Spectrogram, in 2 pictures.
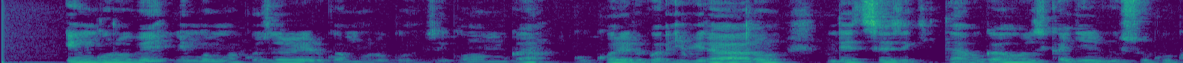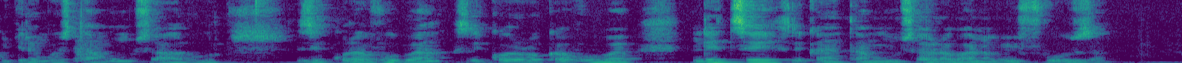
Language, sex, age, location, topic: Kinyarwanda, male, 25-35, Kigali, agriculture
